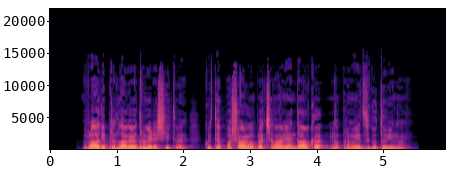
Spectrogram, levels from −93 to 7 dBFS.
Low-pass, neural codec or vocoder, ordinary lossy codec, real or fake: 19.8 kHz; none; MP3, 64 kbps; real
